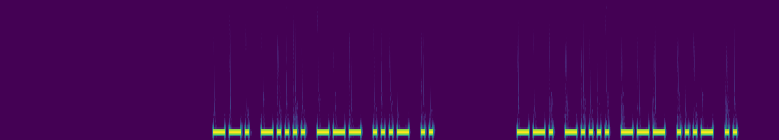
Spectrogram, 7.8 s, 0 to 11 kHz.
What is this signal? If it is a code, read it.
Morse code, heard as a keyed tone, about 30 wpm, 700 Hz. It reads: G6OVI G6OVI
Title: DXCC-100 Call Signs - 5 Characters - Repeated 2x - 30wpm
